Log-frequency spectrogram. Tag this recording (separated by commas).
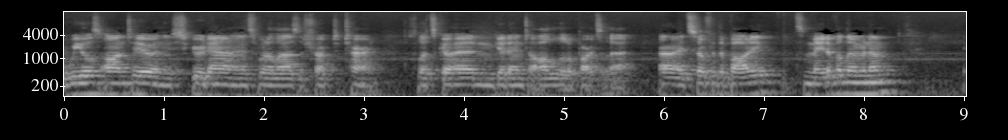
Speech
